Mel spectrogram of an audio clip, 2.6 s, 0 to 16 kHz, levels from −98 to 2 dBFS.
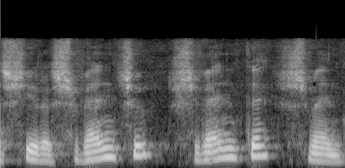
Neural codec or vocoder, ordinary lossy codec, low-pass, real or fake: codec, 16 kHz, 4.8 kbps, FACodec; AAC, 64 kbps; 7.2 kHz; fake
